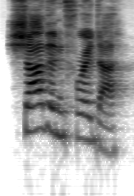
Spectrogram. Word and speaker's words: Schadenfreude: You're back, and your voices, and I think you had it right because Sarah claims it's pronounced. Say, Sarah. Schadenfreude. Is that what you tried to You say? mean I actually said that right?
